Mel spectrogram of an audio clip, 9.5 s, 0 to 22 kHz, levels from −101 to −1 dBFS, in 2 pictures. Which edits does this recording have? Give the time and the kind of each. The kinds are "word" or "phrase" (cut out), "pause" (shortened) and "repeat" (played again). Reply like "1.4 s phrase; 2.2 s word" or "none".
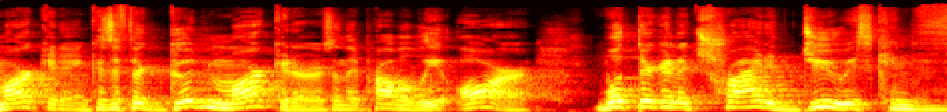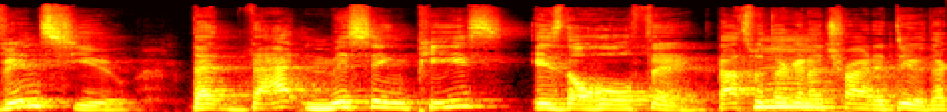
none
